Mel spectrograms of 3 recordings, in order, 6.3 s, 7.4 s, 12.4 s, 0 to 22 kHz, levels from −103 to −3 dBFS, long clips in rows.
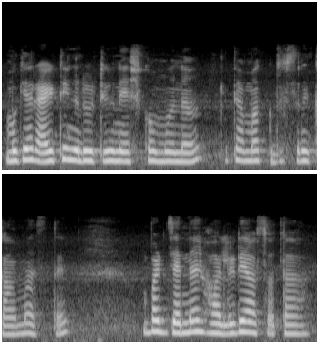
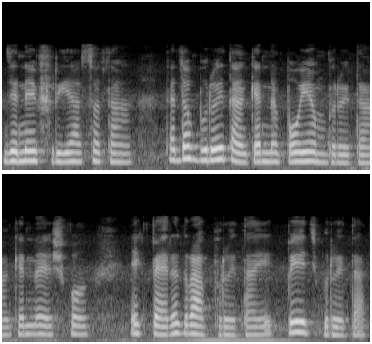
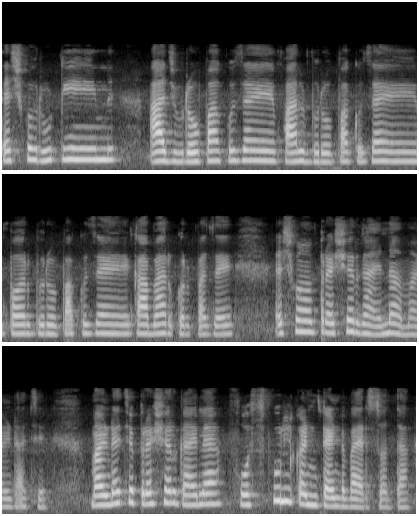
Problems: none marked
